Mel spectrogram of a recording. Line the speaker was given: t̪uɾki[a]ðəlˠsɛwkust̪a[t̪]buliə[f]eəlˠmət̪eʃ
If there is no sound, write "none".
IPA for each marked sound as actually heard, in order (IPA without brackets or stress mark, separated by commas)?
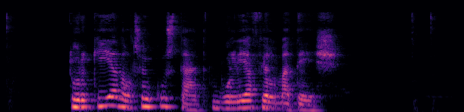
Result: ə, t̪, f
